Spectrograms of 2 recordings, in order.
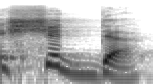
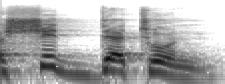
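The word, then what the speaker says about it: شدة: Everybody say shidda. Shidda. Okay. Now shidda is sheen, dal, tarmabuta. It's pronounced shidda or shiddatun.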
